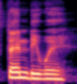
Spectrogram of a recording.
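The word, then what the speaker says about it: Thandiwe: an african actress and it's not dandy newton it's some other it's an african actress that literally came out and said y'all been saying my name wrong since i came out in this uh sandy newton yeah her that's not her name is thindy way then the way cindy way i was like first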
